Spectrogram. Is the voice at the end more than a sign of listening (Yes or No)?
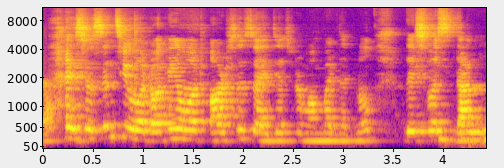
Yes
